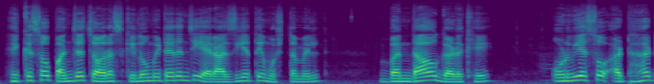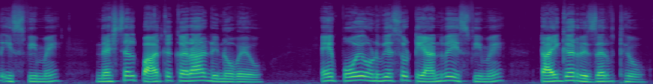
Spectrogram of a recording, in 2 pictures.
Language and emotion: Sindhi, neutral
